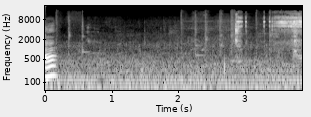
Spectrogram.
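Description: A fishing reel clicks and whirs as it is handled.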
